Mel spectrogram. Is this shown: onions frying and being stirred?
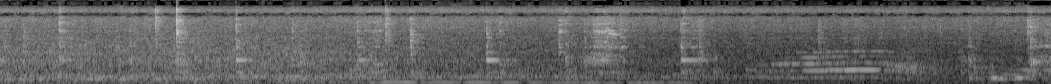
yes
